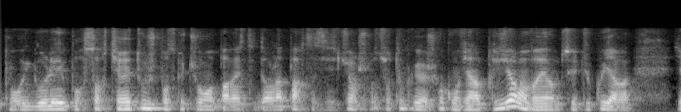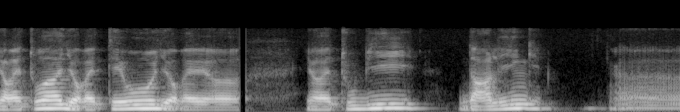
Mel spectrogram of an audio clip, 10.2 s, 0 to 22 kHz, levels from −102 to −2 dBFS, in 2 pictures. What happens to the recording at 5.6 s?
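Nothing goes wrong at 5.6 s: the speech carries on intact through that moment, with only the G.722 wideband telephone coding at 64 kbit/s shaping the sound and leaving at most a faint trace.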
